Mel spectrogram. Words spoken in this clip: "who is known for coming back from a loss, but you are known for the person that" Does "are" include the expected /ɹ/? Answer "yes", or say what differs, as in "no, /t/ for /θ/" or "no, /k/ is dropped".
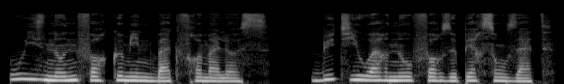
yes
